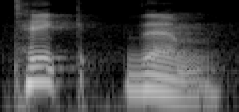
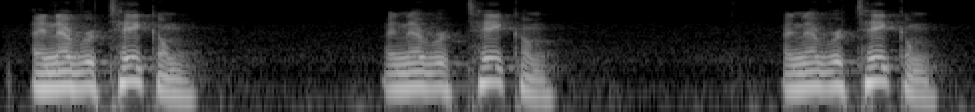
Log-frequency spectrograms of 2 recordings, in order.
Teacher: We don't say k because we use the back of our tongue to end take. And then to say them, we have to move up and put the tongue in the front of our mouth.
